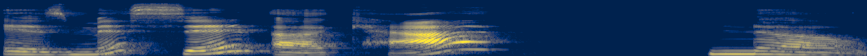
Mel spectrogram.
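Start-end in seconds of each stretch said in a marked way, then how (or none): 0.0-2.3 louder voice with pitch rising at the end. Reading a sentence aloud and showing how to use the question voice. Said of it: "you need to use your question voice".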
